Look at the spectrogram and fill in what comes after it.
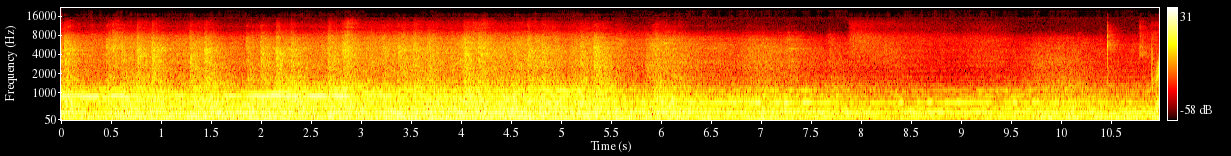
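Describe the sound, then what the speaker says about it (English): A London Underground Piccadilly line train roars past close by in a dark disused station, a dense rumbling rush with rattling clatter and a faint squeal, slowly easing toward the end. "the train rushes past on the Piccadilly line"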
